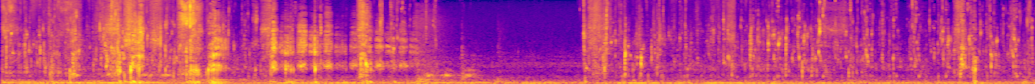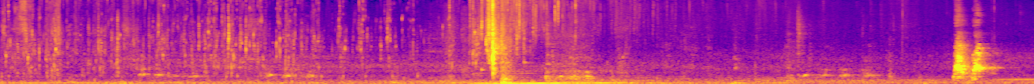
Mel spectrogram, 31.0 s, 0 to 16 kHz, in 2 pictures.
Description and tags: Dogs Drinking Water
My pug and terrier drinking water after a long walk. Recorded with iPhone 8.
dog, drink, drinking, gulp, water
